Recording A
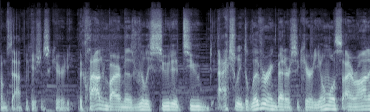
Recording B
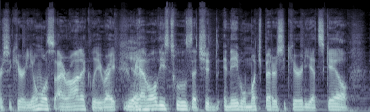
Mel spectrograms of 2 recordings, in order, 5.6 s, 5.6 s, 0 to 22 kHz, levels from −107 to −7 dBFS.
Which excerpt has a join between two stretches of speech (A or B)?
A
